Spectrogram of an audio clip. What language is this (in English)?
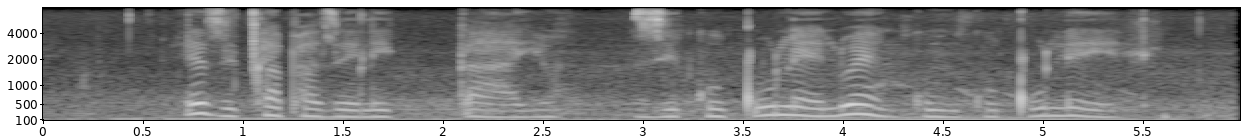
Xhosa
